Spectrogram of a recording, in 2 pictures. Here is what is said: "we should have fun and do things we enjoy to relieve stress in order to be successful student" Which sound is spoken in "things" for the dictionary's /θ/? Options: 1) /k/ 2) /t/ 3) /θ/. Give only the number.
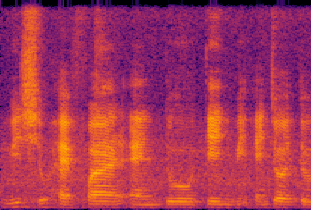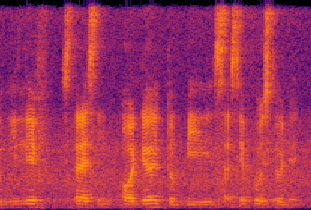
2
